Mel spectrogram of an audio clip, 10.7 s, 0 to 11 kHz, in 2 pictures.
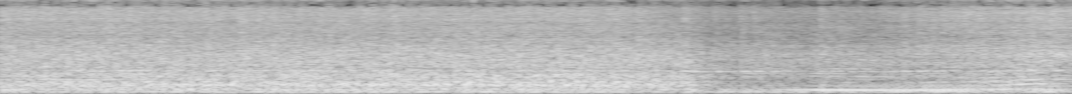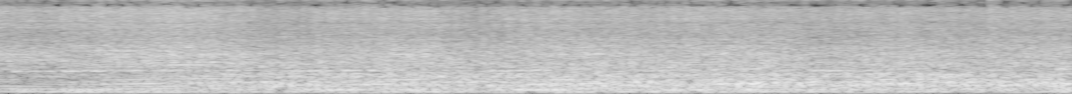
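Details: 1994 Polaris Indy 440 two-cylinder liquid-cooled two-stroke snowmobile, revived after sitting 12 years, on tank fuel: steady buzz at fast idle with a brief dip and recovery, smooth and healthy.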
